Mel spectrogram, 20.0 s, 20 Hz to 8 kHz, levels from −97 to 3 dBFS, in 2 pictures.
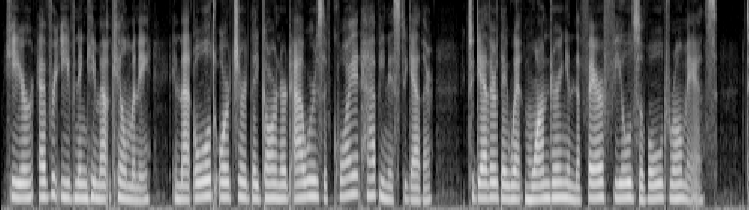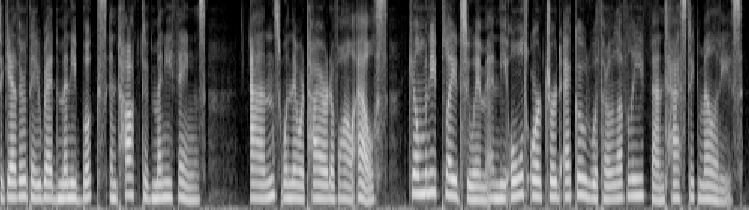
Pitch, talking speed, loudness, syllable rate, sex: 205 Hz, 180 wpm, -17 LUFS, 5.5 syllables/s, female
